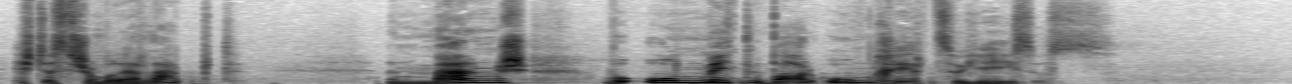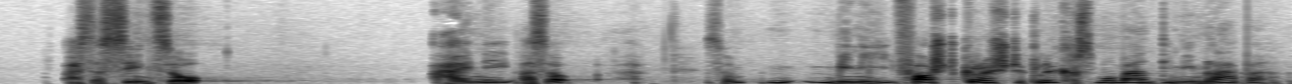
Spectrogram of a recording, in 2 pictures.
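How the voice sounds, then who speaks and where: A man preaching a sermon earnestly, moving between emphatic lines and hushed asides, with long hall reverb. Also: high voice, slightly rough.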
